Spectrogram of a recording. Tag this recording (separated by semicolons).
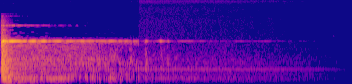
keys; piano; reverb; sustain; old; complete; notes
